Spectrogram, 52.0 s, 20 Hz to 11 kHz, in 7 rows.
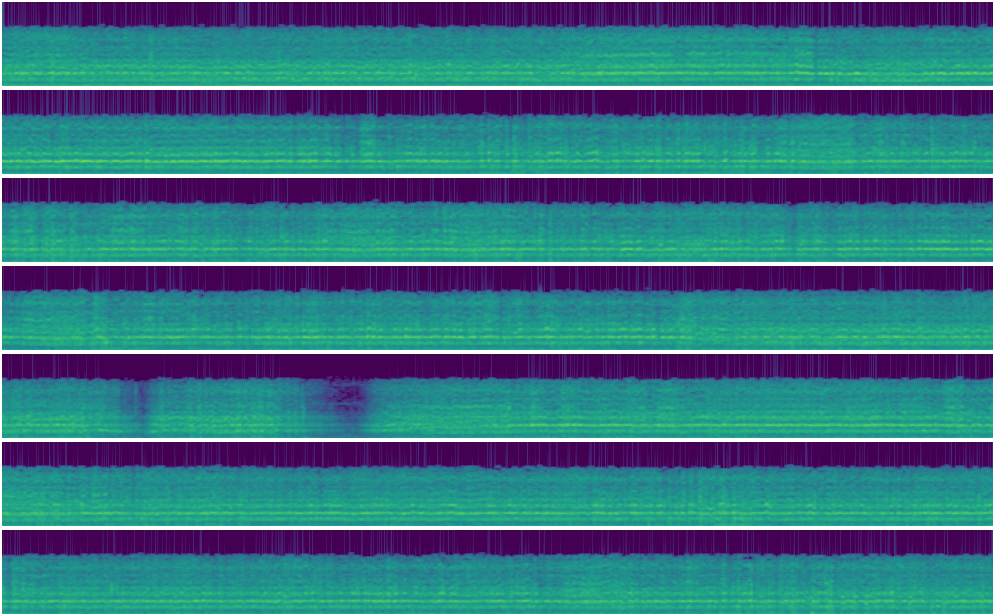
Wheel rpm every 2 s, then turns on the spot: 200, 190, 210, 230, 230, 230, 230, 230, 230, 230, 230, 230, 230, 230, 200, 140, 130, 220, 230, 230, 230, 230, 230, 230, 230, 230.
none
